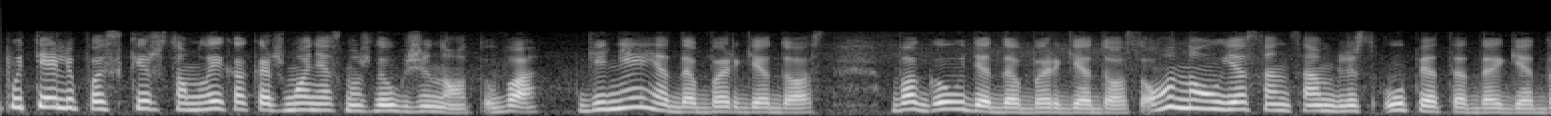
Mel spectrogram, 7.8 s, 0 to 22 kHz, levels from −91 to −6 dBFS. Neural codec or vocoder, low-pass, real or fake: none; 7.2 kHz; real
